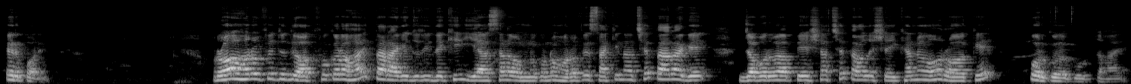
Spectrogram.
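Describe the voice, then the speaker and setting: A man teaching Quran recitation rules in an online lesson, patiently repeating each rule and drawing out example words slowly. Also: high-pitched. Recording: echoey room.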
